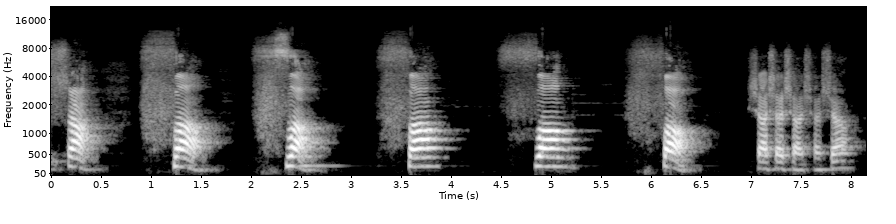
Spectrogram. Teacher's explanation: वायु खतरनाक तरह से घिसाती हुई जाती है, दांतों के बीच से निकलती है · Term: उष्मीय व्यंजन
